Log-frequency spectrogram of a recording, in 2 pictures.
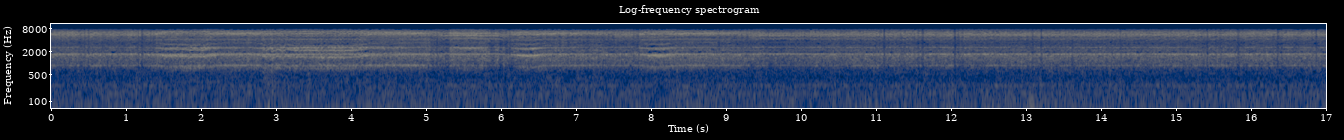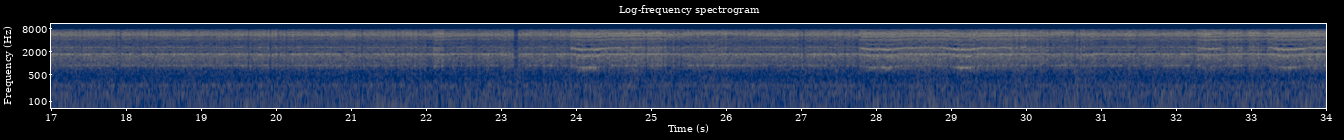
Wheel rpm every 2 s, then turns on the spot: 230, 220, 230, 230, 230, 230, 230, 230, 230, 230, 230, 230, 230, 230, 230, 230, 230.
none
